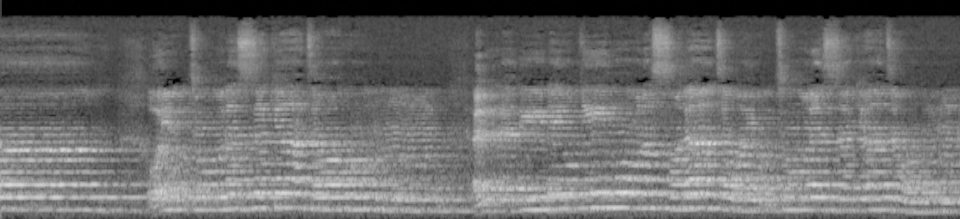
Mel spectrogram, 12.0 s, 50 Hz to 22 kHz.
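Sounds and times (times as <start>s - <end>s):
solo voice chanting recitation: 0.0s - 12.0s.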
